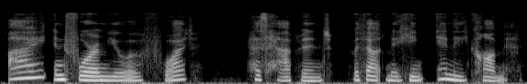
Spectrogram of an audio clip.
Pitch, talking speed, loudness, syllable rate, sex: 210 Hz, 125 wpm, -19 LUFS, 4.8 syllables/s, female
